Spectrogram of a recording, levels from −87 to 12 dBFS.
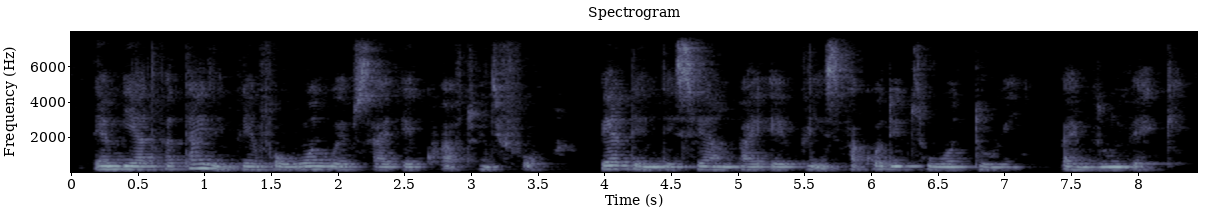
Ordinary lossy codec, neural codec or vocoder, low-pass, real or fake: none; none; none; real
